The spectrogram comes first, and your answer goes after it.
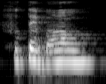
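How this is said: The unstressed vowels keep an 'e' sound.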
